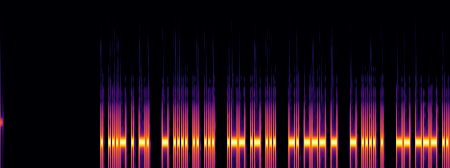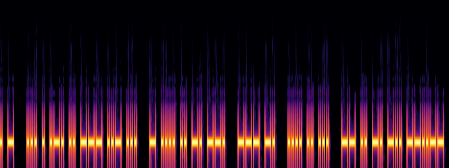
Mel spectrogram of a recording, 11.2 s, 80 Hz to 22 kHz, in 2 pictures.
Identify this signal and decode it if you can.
Morse code, heard as a keyed tone, about 50 wpm, 700 Hz. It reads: EVEN THIS WAS NOT THE MOST SERIOUS THING ON HIS MIND,
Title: Sentences from Top 1100 Words 50wpm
